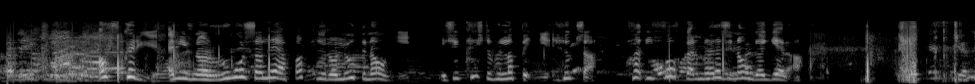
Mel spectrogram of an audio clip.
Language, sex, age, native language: Icelandic, other, 18-19, Icelandic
